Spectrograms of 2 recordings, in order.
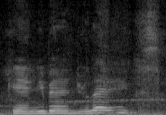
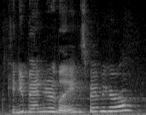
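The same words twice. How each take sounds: First: Slow coaxing. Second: High-pitched coaxing. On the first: Mother asks the baby once more to bend, slow coaxing. Repeats request to baby slowly. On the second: Mother asks her baby girl to bend her legs, high baby talk. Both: Real, not acted.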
